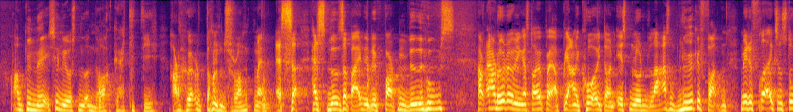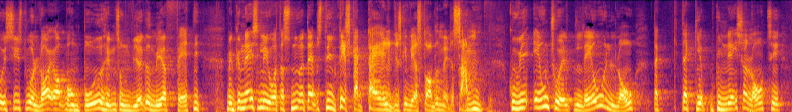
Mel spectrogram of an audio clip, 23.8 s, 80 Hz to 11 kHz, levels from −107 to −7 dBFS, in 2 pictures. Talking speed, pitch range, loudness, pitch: 210 wpm, 145-185 Hz, -13 LUFS, 165 Hz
